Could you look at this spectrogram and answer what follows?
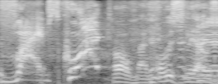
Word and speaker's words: Vibe Squad: what's up now what you guys origin from Vib Squad Vib Squad it is the am i y am I announcing you how do you announce B Squad say that again you pronounce it Vibes sad oh man obviously I was saying wrong I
